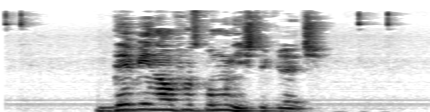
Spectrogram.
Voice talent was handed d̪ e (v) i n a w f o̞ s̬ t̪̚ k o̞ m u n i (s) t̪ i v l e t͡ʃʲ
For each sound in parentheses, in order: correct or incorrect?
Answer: correct, incorrect: ʃ

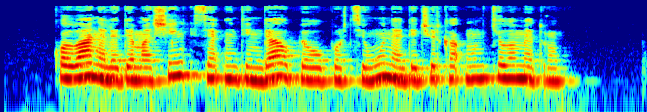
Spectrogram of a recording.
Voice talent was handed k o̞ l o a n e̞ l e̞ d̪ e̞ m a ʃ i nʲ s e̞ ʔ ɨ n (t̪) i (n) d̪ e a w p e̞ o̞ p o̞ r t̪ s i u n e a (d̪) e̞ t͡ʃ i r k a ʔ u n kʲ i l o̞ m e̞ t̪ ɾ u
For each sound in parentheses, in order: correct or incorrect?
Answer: correct, correct, correct

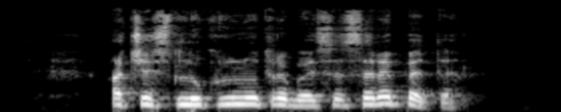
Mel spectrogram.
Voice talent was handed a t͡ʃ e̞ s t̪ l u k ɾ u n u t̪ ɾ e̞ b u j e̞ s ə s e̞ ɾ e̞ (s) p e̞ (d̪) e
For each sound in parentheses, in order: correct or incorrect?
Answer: incorrect: none, incorrect: t̪

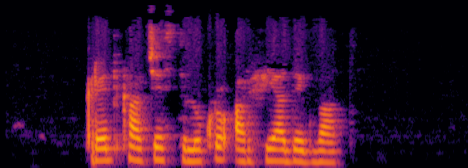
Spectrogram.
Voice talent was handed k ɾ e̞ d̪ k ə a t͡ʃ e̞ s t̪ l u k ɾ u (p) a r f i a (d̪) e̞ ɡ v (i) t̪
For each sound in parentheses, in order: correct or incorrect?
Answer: incorrect: ʔ, correct, incorrect: a

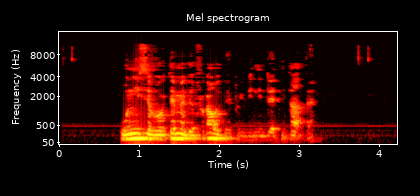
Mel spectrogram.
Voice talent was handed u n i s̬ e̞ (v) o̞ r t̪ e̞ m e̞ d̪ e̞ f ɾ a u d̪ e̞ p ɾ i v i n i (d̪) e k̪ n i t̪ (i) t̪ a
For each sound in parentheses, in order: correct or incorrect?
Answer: correct, correct, incorrect: a

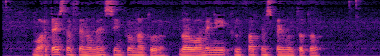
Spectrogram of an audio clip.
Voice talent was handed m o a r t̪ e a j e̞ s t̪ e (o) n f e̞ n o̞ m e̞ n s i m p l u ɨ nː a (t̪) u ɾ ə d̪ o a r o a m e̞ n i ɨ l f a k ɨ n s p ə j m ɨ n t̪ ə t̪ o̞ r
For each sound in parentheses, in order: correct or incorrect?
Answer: incorrect: u, correct

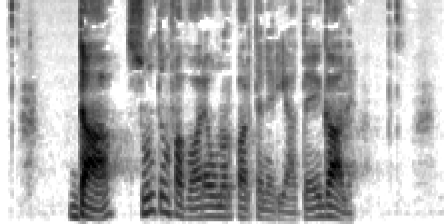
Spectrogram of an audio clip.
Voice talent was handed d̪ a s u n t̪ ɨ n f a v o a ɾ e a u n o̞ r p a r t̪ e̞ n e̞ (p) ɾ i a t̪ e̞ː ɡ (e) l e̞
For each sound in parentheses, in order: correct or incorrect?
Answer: incorrect: none, incorrect: a

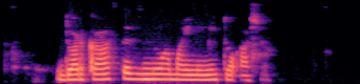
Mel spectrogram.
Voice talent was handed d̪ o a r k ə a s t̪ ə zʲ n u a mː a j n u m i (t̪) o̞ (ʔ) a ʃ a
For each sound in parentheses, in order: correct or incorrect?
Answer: correct, correct

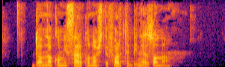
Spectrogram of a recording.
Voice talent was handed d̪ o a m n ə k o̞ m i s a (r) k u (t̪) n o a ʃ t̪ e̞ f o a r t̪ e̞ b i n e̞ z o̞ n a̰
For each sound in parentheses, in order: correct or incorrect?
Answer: correct, incorrect: none

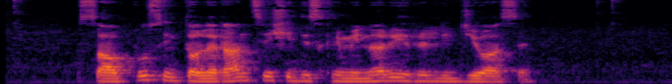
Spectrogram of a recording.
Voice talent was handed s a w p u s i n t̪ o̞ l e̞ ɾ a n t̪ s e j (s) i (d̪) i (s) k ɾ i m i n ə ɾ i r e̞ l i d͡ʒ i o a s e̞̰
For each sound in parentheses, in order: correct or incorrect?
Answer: incorrect: ʃ, correct, correct

